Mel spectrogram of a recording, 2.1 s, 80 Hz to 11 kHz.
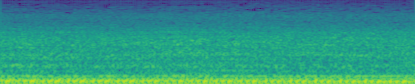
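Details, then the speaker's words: Commer 2.3 turbo campervan after a DIY in-tank EFI fuel pump install, idling: smooth, even low hum, the pump now silent with no whine; normal idle. "it's mad to think the pump is right in front of you that is silent here now is the fan actually this is what it sounds like now"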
